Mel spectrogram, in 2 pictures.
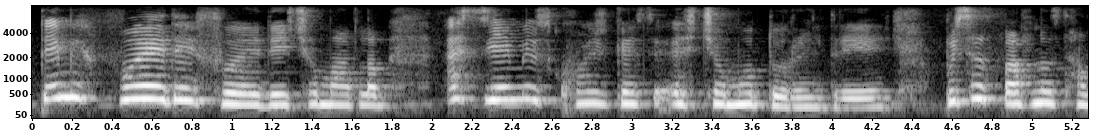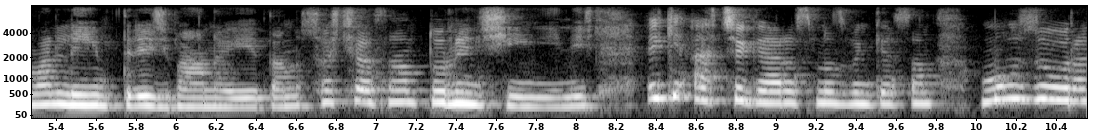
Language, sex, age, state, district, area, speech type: Kashmiri, female, 30-45, Jammu and Kashmir, Ganderbal, rural, spontaneous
